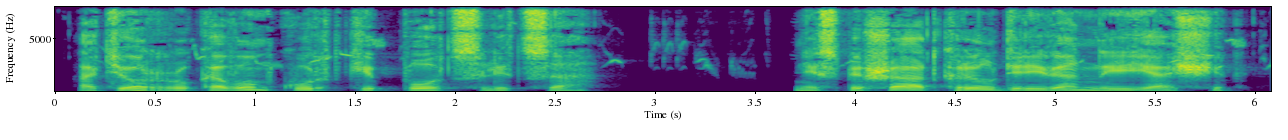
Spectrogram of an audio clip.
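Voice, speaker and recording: Male narrator for literary fiction audiobook. Low register, dry studio-tight sound, scripted delivery. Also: dry recording.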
